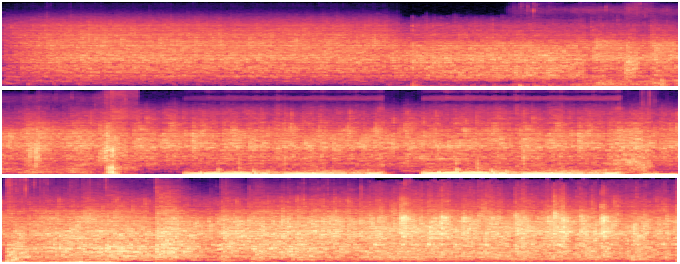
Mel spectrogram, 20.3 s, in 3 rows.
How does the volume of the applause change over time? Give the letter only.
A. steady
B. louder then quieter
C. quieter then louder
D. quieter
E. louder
E.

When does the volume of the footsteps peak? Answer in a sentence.
The loudest moment of the footsteps is at 8 seconds.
